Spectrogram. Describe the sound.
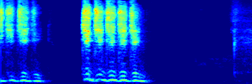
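A voice mimics a house shaking as in an earthquake, at around nine o'clock, with two loud, pulsing rattly bursts separated by a short pause, followed by a brief faint scratchy noise.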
